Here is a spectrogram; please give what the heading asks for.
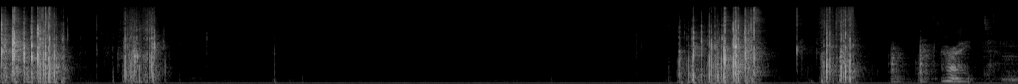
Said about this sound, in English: Let me shuffle a little.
